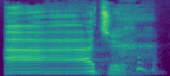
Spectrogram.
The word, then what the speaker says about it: 아주: 아주. 아주 맛있어요. You have to pronounce that really long there.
